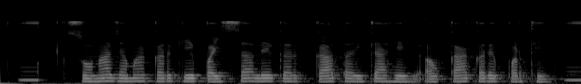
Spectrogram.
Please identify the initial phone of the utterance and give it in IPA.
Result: s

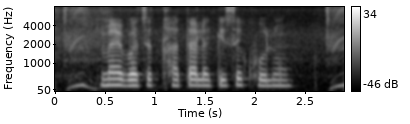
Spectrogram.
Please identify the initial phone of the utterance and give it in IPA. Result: m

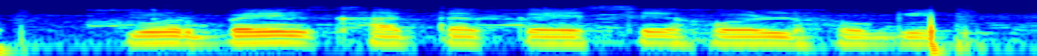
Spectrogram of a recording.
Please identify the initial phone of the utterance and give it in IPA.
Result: m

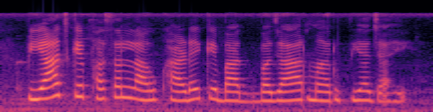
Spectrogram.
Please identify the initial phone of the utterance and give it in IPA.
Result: p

